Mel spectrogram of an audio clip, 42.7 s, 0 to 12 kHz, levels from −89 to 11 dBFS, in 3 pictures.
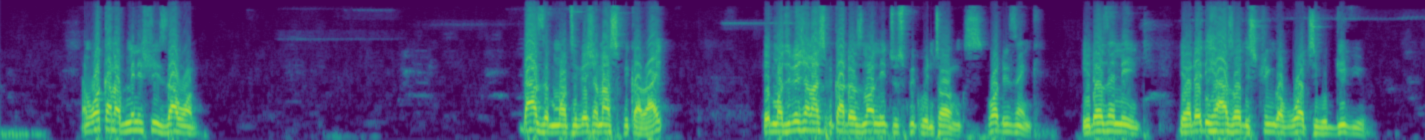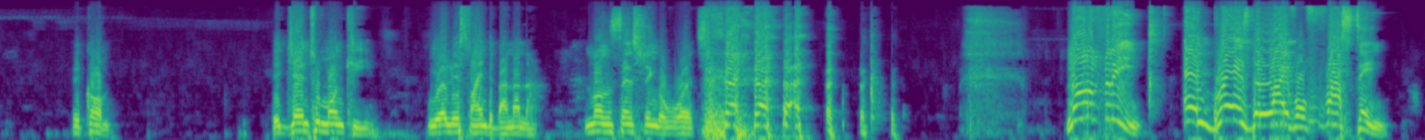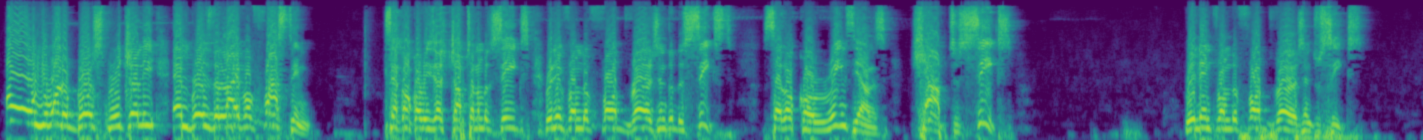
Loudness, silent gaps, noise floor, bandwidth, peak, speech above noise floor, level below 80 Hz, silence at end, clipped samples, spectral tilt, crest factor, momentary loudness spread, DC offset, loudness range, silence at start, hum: -5 LUFS; none; -64 dBFS; 12 kHz; 0 dBFS; 59 dB; -26 dBFS; 0.6 s; 9%; -4 dB/octave; 6 dB; 11 LU; under 0.1%; 7 LU; 0.1 s; none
